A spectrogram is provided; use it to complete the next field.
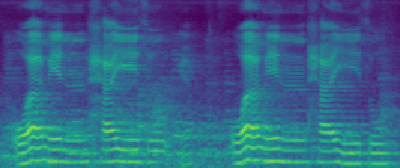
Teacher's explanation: jelas dan tidak boleh ditahan suara bunyi nun ya karena dia izhar yang di mana di sini izhar artinya jelas. · Yang pertama adnal halqi, yang kedua yang paling bawah aqsal halqi, wasatul halq, dan yang ketiga adalah adnal halqi. Nah, ha termasuk huruf yang ada pada wasatul halq, maka huruf ha di tengah-tengah tenggorokan kita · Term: huruf halqi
